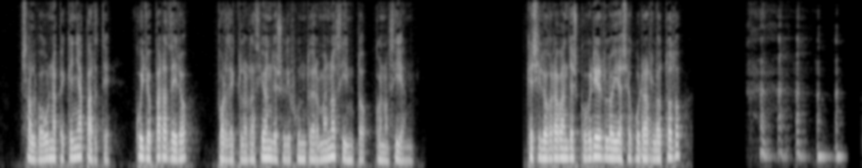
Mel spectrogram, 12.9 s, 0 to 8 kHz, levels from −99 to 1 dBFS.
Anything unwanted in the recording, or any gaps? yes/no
yes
